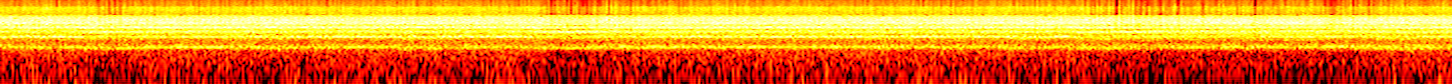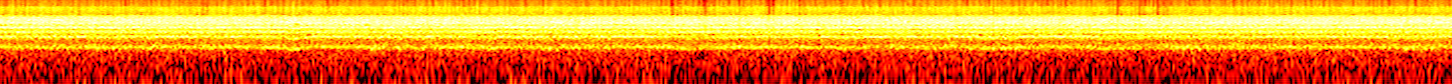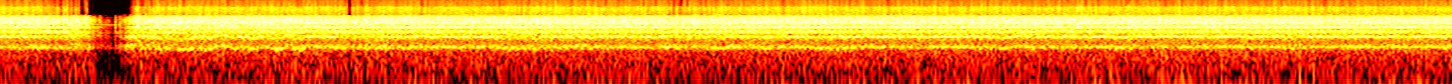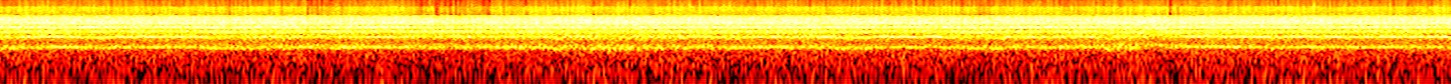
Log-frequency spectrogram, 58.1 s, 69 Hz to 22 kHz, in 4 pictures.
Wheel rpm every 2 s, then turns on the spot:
220, 230, 220, 230, 230, 220, 220, 230, 230, 230, 220, 230, 220, 230, 180, 180, 230, 230, 230, 230, 230, 230, 230, 220, 220, 230, 220, 240, 230.
none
